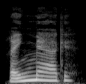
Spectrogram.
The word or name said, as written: ringmærke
